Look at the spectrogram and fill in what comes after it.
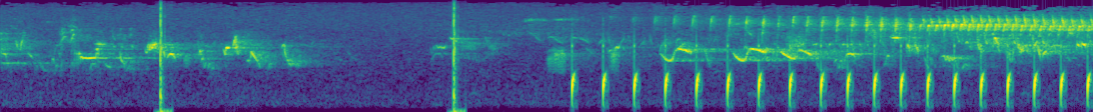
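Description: Small pebbles clicking as they are set down one at a time along the rim of a plastic pond mold: three separate clicks in the first few seconds, then from about four seconds in a rapid, even run of about six clicks a second. Birds chirp throughout.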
